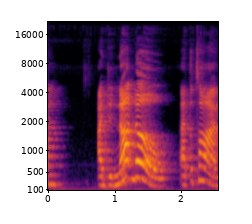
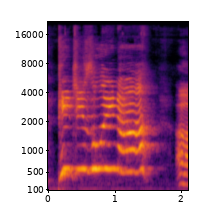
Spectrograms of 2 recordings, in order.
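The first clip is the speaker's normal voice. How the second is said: high, loud, slow proclaim; mock exclamation; 6 dB louder, slower than usual. Scolding herself for swearing, a loud slow announcement. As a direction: announce it like a catchphrase.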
